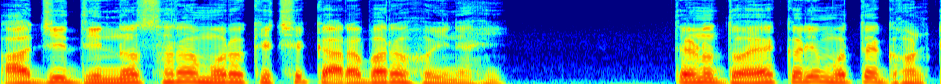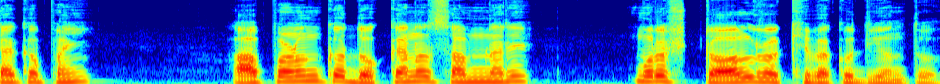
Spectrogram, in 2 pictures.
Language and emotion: Odia, sad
